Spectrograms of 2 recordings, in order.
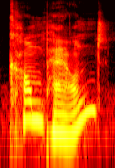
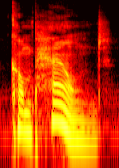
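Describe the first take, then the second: First: The stress is on the first syllable. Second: The stress is on the second syllable. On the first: It names an enclosed area with buildings. "when you change the stress from the first syllable" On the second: It means to mix or combine something. "to the second syllable"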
